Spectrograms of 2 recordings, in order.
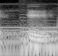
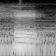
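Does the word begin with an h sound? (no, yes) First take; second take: no; yes. First: It is said as a bare vowel, no h. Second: It is said with an h sound first. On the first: The speaker calls it right. "आप प्रोनाउंस करोगे ए" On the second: The speaker calls it wrong. "Not हे"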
